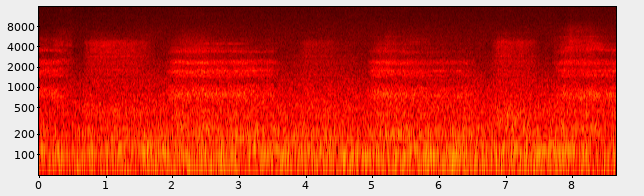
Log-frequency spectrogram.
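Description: Slow, deep breathing during a yoga stretch, several long audible breaths in a steady rhythm, close and hissy over a constant background noise.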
